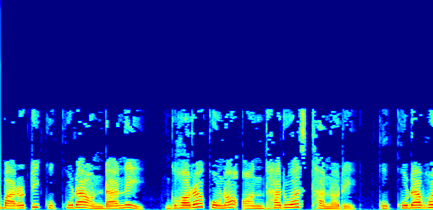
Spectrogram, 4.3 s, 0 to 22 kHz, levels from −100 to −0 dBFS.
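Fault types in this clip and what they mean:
MP3 compression: the speech sounds watery and swirly with nothing above 10.5 kHz, likely from MP3 encoding starved of bits, which fits about 40 kbps.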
